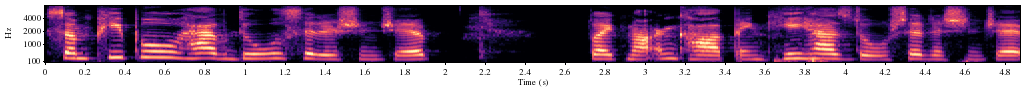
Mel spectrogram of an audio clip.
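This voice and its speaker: A woman with an American accent speaks at a moderate pace in a bright, sharp tone with fairly high pitch and fairly even intonation. The sound is dry and close, with no echo. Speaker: livestream guest. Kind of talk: casual chat.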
